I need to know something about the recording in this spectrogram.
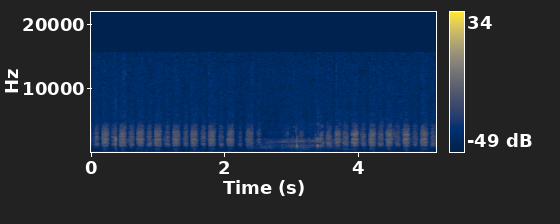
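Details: Panting Siberian Husky holding still in one spot in Pleven, Bulgaria: fast, even huffing breaths at roughly four per second, with faint tonal background sounds in the middle.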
